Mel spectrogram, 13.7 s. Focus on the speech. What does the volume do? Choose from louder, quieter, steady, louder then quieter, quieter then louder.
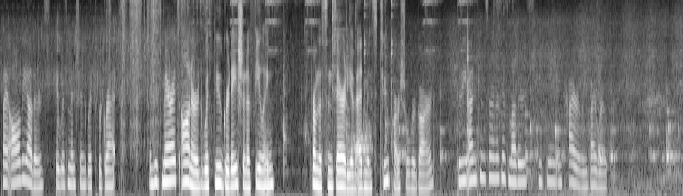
louder then quieter.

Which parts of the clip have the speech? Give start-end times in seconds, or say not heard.
0.1-12.3.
